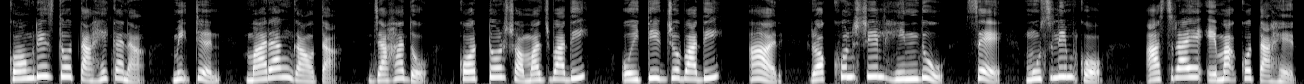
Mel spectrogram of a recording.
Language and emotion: Santali, neutral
